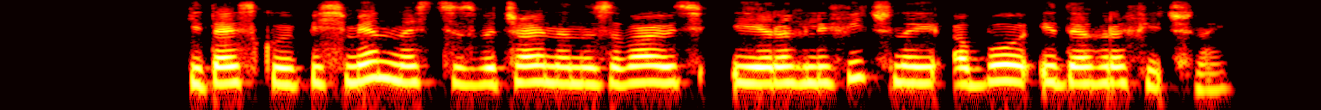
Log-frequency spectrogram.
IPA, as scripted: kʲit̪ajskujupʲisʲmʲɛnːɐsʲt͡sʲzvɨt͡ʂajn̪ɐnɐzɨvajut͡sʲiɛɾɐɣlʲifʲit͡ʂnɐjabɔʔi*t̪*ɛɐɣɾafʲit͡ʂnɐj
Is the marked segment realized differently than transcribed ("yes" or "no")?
yes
